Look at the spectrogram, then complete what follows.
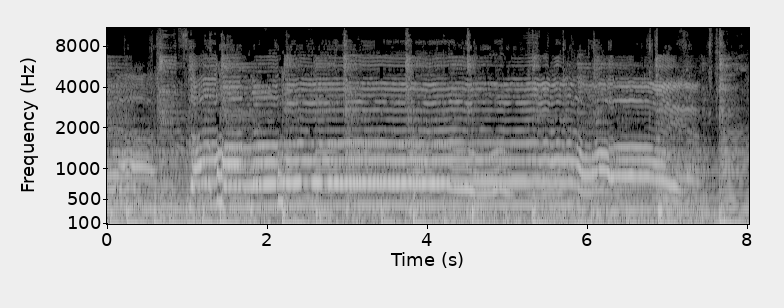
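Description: Live street band playing an instrumental break: strummed acoustic guitar through a small amplifier with a djembe and bass drum beat, under a long-held melody line with vibrato that wavers and fades near the end.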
